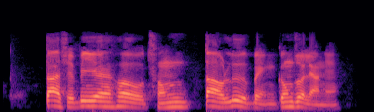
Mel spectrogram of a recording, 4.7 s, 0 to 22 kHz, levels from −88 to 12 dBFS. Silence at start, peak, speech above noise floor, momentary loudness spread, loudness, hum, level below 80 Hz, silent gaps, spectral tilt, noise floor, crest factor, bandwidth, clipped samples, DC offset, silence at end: 0.6 s; 0 dBFS; 36 dB; 8 LU; -16 LUFS; none; -56 dBFS; none; -5.5 dB/octave; -52 dBFS; 16 dB; 7.8 kHz; under 0.1%; under 0.1%; 0.45 s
